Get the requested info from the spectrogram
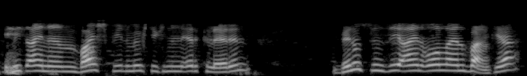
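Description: High-voiced foreign-accented man on muffled phone. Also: no room sound. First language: not German. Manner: halting explanations, often checking with "ja?". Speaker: telephone sales agent, scammer. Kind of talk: phone sales pitch. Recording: muffled low-fidelity phone line.

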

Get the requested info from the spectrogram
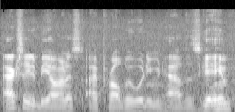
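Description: A young man casually commentating a video game as he plays, chatty and joking, with sudden loud outbursts. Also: on the low side, racing, slight background noise. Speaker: gaming YouTuber. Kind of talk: casual let's-play commentary.

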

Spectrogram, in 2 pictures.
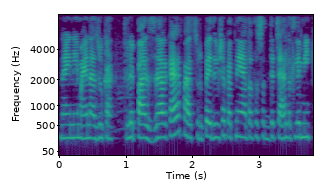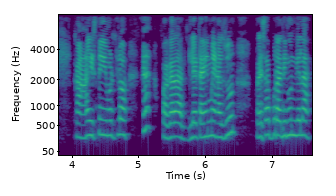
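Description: A woman's voice: high-pitched, little pitch movement, fast talker, natural voice. A woman voicing a thrifty, exasperated older mother-in-law in a family cartoon, grumbling in lists with a Varhadi Marathi accent. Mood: weary refusing. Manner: grumbling, complaining in repetitive lists. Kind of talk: cartoon family comedy acting.

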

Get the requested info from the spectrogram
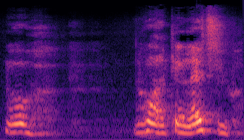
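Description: Casting: young male actor as a desperate possessed man, strikingly high-voiced, anguished and halting, stage-style monologue. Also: fairly even intonation, mellow, dull audio. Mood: pleading, fearful. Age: young adult. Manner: anguished, halting, swinging into outbursts. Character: tormented, demon-possessed man, desperate and despairing. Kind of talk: dramatic monologue performance. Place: tiled living room, indoors. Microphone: phone a few steps away.

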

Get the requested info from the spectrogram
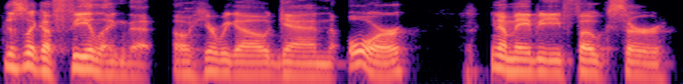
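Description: Middle-aged male interviewer, lowish bright voice, very lively intonation, casual and musing. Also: measured pace. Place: small home office, indoors. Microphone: desk microphone on boom arm.

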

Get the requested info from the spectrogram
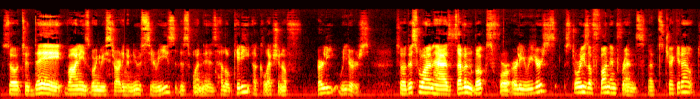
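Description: Male host for a homemade children's reading vlog, creaky voice, casual intros, light noise on the recording. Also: fairly high pitch.

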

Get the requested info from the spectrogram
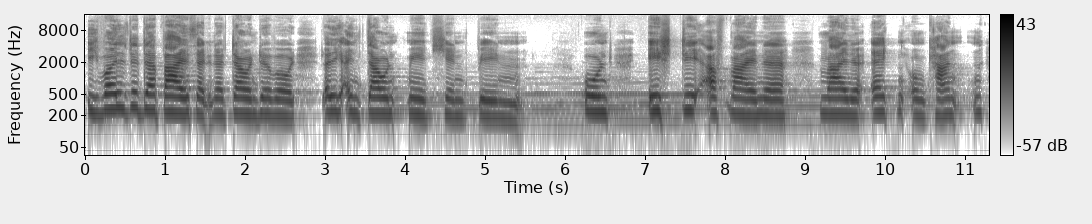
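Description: A young woman speaking earnestly in an interview, pausing to search for words. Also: mid-range voice, fairly even intonation. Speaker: participant. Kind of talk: interview testimony. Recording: music bed under the voice.

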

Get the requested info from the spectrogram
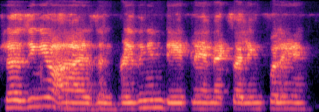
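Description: A woman leading a guided meditation in a soothing, deliberate manner with repeated phrases. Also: lowish voice, fairly even intonation. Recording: dull lo-fi audio.

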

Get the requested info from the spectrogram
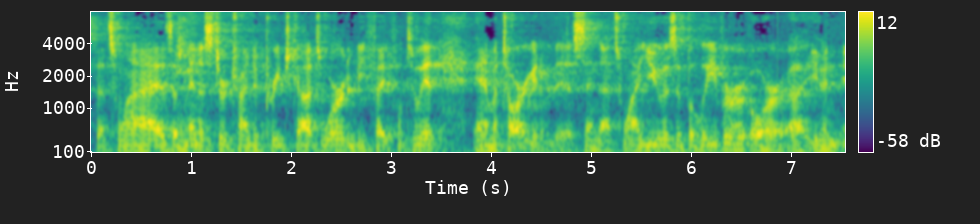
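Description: Man speaking in an echoey hall. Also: fairly low pitch. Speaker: minister giving a talk. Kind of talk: public lecture in church, reading from notes. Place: church stage at a lectern, indoors. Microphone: microphone on stand. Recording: roomy hall echo, clear background noise.

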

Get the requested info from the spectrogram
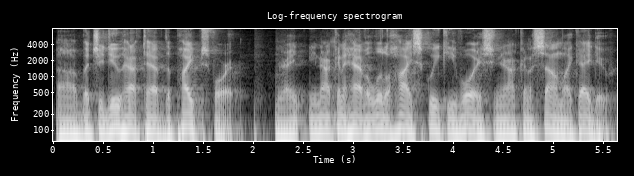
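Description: Boomy baritone man explaining radio gear. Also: fast talker. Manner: relaxed, explanatory, thinking aloud. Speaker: ham radio operator and host. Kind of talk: casual technical walkthrough. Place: home radio shack.

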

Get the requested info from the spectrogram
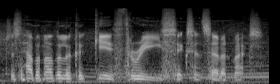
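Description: A man's voice: mid-range voice, a little fast, over music. A man working as a race engineer, giving clipped, matter-of-fact instructions and timing figures over team radio. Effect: team radio transmission. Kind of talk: terse race radio instructions and data readouts. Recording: noisy motor racing radio, vehicle noise.

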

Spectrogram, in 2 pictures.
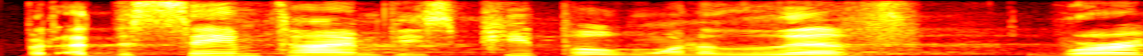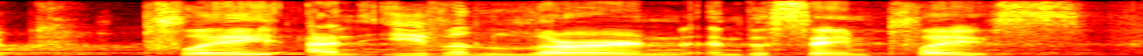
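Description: A man in his twenties delivers a prepared stage presentation. His voice sits somewhat higher than most men's. The sound carries the long reverb of a large hall, picked up on a headset mic. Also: a little slow, a bit bright. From Dubai. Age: 20s. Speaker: conference speaker, entrepreneur and urban designer.

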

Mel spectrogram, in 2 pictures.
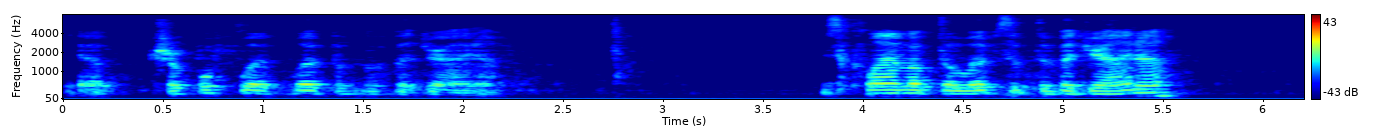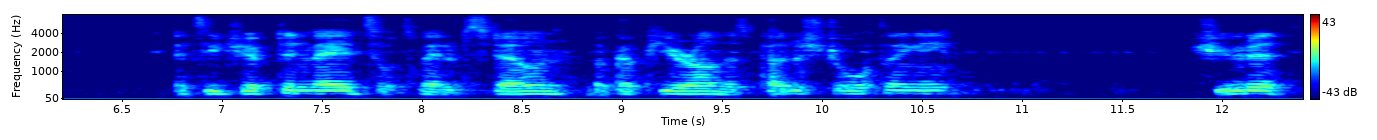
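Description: A man's voice: fairly low pitch, a bit bright. A man giving a casual, rambling, offhand game walkthrough as the host of a gaming video. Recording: muffled, noisy, distant-sounding microphone.

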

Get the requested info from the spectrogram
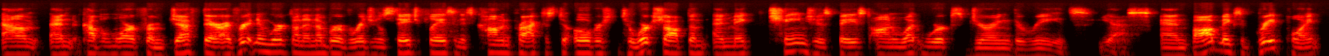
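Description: A man's voice: medium pitch, normal speed, few pauses, fairly bright tone. Male panel host, slightly dull call audio. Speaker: panel moderator. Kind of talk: hosting a panel discussion, reading out audience comments. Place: indoors at home, on a video call. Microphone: video call microphone.

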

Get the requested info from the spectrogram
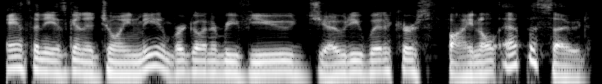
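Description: Low-voiced man, casual podcast guest. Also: a little mellow, dry recording, studio quality. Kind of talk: casual chat.

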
